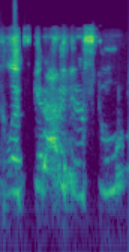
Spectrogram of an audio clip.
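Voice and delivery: high panicky cartoon Shaggy. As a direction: squeak it out like scared Shaggy. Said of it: "They're like".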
